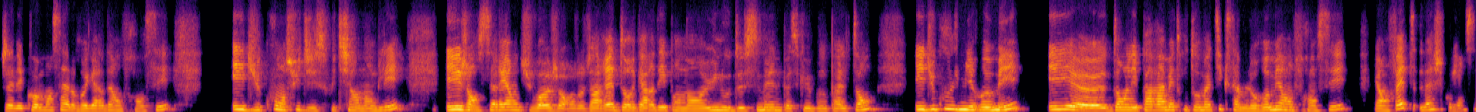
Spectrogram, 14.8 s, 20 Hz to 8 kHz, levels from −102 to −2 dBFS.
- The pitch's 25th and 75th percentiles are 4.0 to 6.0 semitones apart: No, average, 3.3 semitones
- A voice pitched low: No, high, 195 Hz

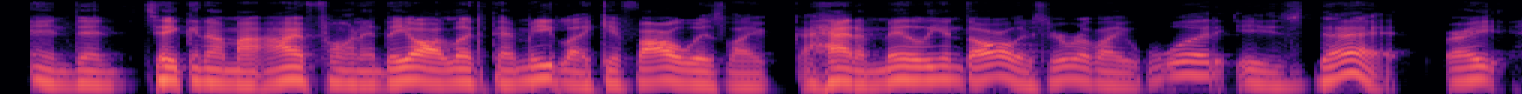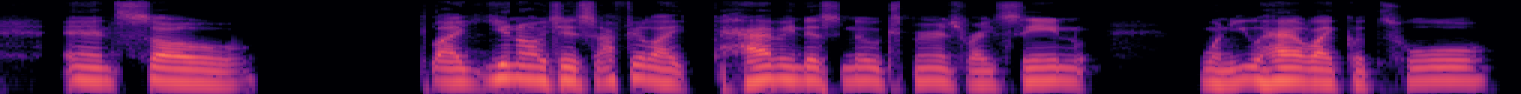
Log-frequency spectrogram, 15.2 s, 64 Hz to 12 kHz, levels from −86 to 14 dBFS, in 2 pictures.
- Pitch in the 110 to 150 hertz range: Yes, low, 135 Hz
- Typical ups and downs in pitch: Yes, average, 3.1 semitones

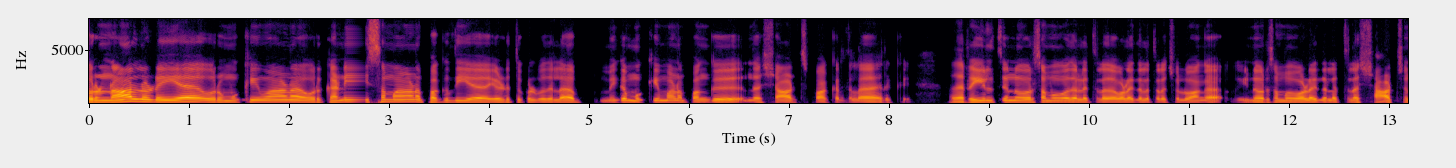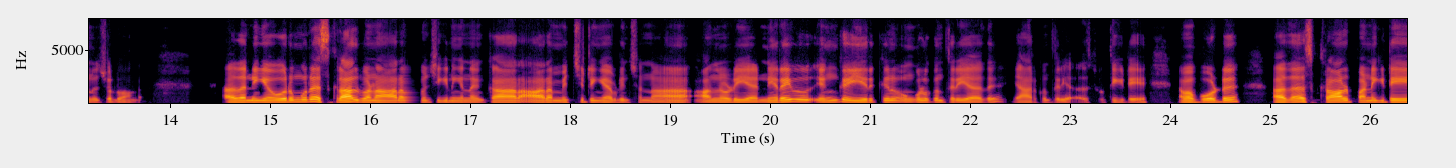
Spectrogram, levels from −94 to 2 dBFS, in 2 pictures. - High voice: No, low, 130 Hz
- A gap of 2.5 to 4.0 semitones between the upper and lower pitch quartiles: No, average, 4.6 semitones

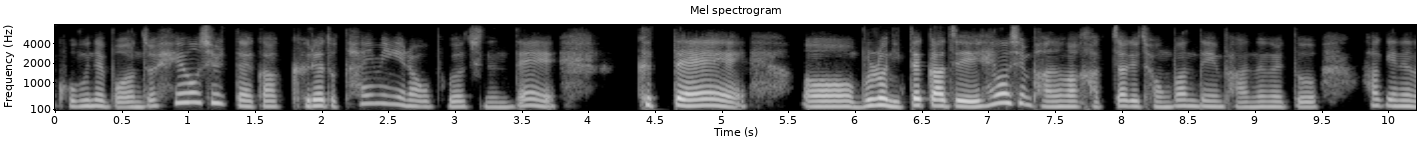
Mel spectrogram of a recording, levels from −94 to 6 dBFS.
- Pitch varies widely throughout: No, average, 3.2 semitones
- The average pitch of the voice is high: Yes, high, 195 Hz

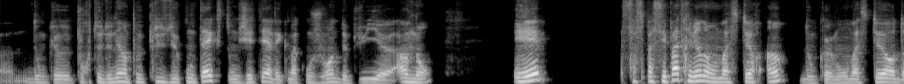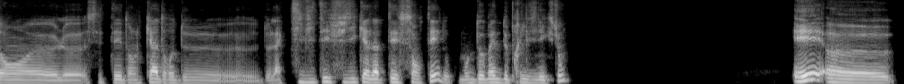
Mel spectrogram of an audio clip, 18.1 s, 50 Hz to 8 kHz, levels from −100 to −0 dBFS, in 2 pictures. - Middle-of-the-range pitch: No, low, 120 Hz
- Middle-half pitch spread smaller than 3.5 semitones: No, average, 3.8 semitones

